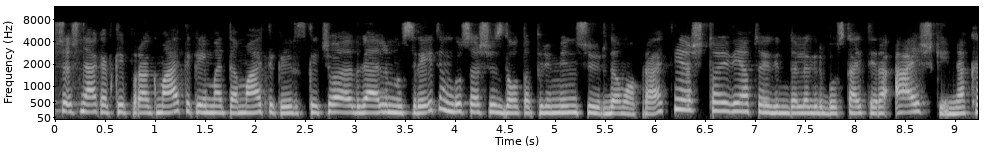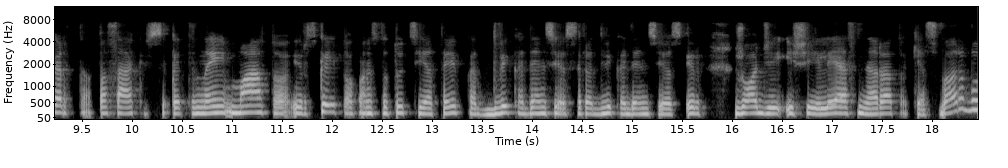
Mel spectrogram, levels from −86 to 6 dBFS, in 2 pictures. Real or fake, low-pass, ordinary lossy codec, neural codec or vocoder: real; 7.2 kHz; MP3, 96 kbps; none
